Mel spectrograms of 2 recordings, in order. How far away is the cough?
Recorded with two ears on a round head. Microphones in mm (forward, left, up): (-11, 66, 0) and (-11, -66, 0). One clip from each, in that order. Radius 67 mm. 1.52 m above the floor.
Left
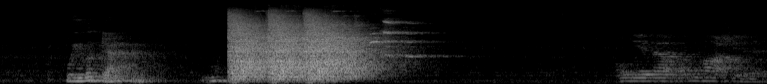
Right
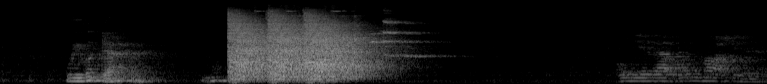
No cough in this recording.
